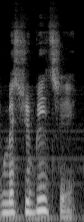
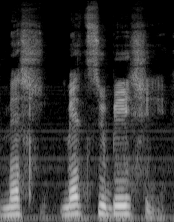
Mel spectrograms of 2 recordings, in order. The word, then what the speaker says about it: Mitsubishi: I just some Japanese companies like Mitsubishi. I probably pronounced that way off. Mitsubishi.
